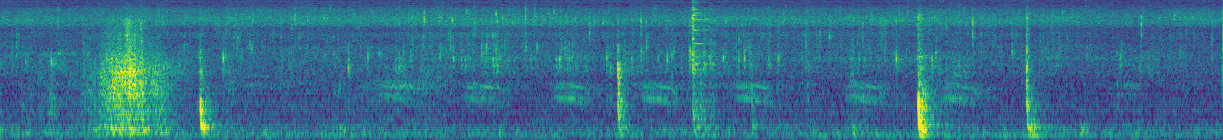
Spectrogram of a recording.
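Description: Raw plantain frying in a pan with turmeric powder, a soft steady sizzle with scattered spatula taps and scrapes, fairly quiet and close.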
